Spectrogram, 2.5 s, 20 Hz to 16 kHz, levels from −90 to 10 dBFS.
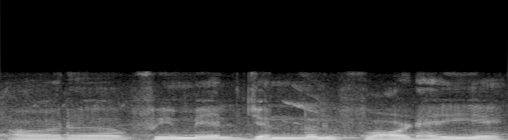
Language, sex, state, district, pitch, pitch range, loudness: Hindi, male, Punjab, Kapurthala, 140 Hz, 135-150 Hz, -13 LUFS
